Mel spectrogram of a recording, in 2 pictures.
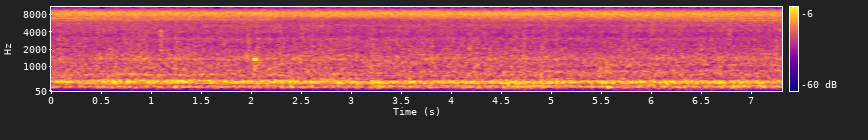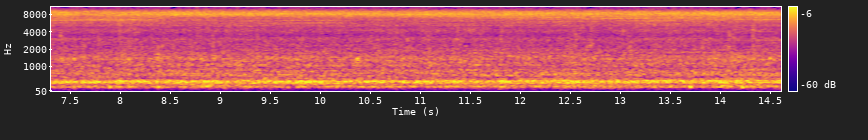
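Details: Steady whirring drone of fanning Japanese honey bees in hot weather, a thick constant buzz with a breathy high hiss above it, unchanging across the whole stretch.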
